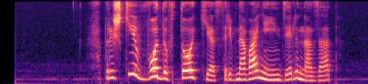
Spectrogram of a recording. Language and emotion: Russian, positive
